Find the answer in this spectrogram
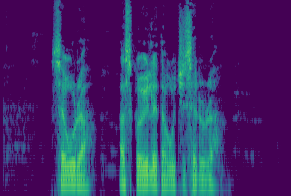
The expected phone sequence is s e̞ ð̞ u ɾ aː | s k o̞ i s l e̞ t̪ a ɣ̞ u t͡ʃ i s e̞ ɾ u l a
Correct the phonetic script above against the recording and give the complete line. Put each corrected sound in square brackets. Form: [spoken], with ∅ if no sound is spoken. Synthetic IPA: s e̞ [ɣ̞] u ɾ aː | s k o̞ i [∅] l e̞ t̪ a ɣ̞ u t͡ʃ i s e̞ ɾ u [ɾ] a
